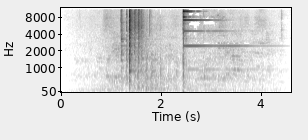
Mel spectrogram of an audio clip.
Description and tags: new tip
This sound was recorded in the UPF's bar. It was recorded using a Zoom H2 portable recorder, placing the recorder next to a costumer who put a tip on the tip tin.
The can hear the sound of the coin and the posterior ding-dong.
bar, campus-upf, ding-dong, tip, UPF-CS13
